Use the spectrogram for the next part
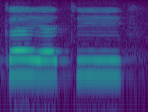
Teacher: karena ya mati didahului oleh huruf yang berbaris kasrah jadi dibacanya dua harakat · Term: mad thaobiiah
